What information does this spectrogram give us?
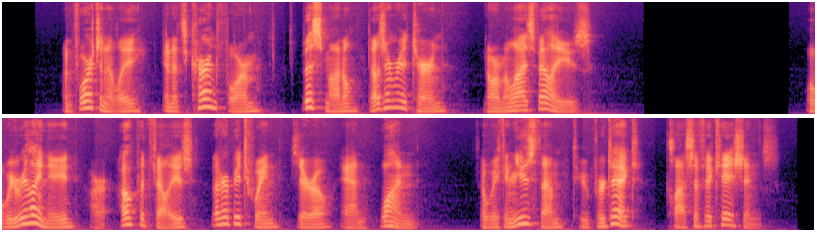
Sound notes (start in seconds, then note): none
